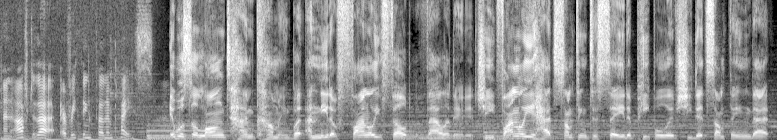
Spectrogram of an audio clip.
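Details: Adult male narrator; normal speech.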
